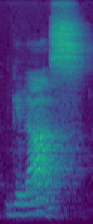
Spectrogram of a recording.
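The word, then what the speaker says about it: गिलास: As usual, the last letter without matra. So, sa is ghee, la, sa. Gilas.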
